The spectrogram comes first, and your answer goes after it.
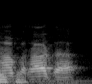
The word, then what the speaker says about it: Mahabharata: De modo que a la hora de pronunciar hay una tremenda precisión requerida. I frequently hear Con frecuencia oigo, Mahabharata.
